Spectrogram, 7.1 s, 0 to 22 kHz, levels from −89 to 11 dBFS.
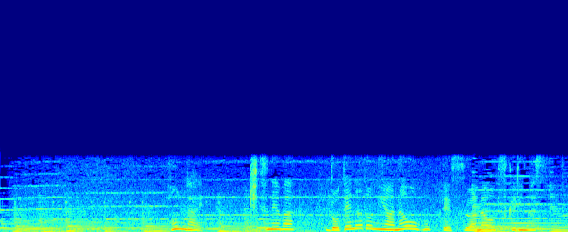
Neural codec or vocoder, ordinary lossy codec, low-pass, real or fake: none; none; 7.2 kHz; real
